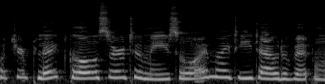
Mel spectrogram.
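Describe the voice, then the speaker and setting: In a put-on character voice, a speaker talks at a moderate pace with a high, croaky sound. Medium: read story. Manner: croaks ribbit between words.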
